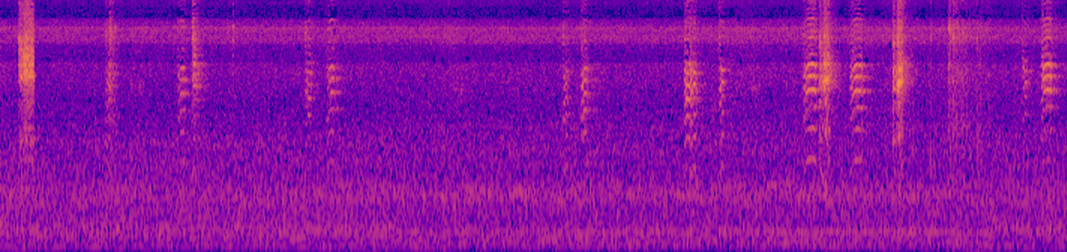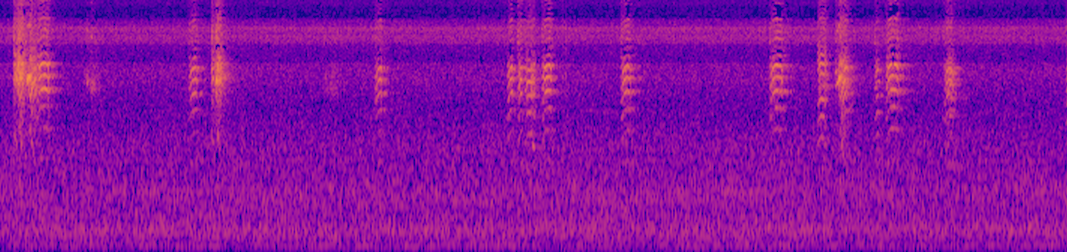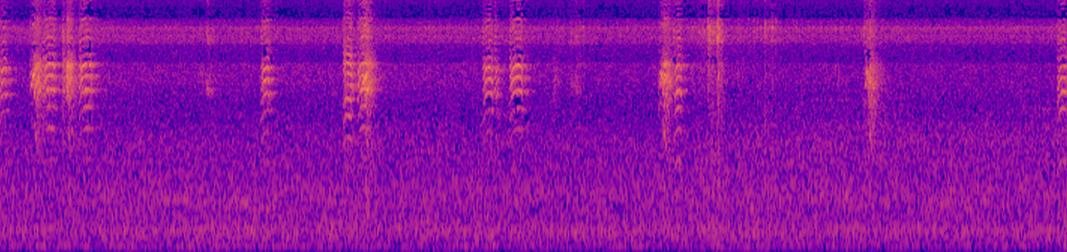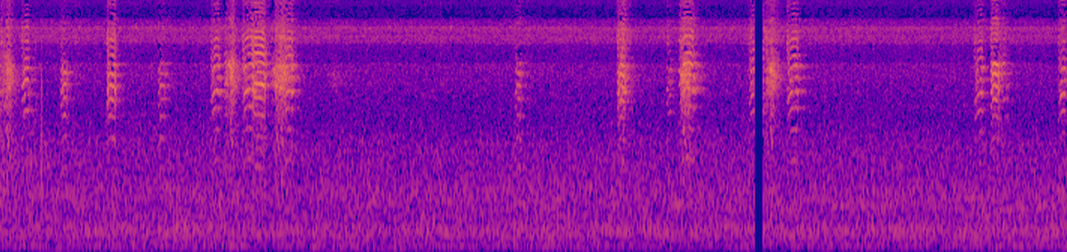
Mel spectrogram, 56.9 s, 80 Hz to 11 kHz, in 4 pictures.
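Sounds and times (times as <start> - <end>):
low background hum: 0.0 - 56.9
finches giving nasal calls: 0.2 - 0.5, 2.4 - 2.8, 7.5 - 8.0, 9.1 - 10.0, 10.6 - 15.5, 21.0 - 21.8, 24.5 - 27.1, 28.4 - 29.8, 33.0 - 33.6, 34.9 - 36.2, 37.2 - 37.7, 40.0 - 40.3, 42.5 - 46.8, 50.9 - 52.1, 52.9 - 53.4, 55.6 - 56.2.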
